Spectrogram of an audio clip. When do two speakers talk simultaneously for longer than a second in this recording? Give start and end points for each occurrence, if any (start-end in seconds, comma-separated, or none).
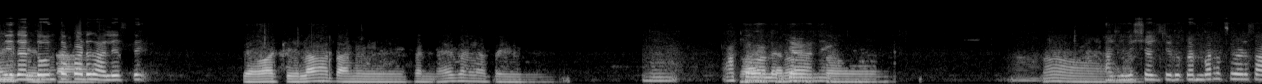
none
